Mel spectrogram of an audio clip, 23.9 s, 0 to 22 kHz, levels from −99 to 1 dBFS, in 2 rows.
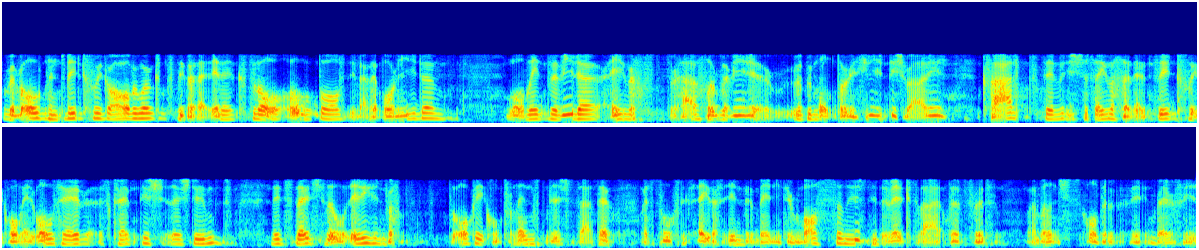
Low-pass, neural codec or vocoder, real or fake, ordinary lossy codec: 3.6 kHz; autoencoder, 44.1 kHz, a latent of 192 numbers a frame, MeloTTS; fake; none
